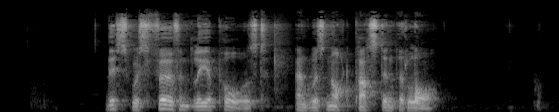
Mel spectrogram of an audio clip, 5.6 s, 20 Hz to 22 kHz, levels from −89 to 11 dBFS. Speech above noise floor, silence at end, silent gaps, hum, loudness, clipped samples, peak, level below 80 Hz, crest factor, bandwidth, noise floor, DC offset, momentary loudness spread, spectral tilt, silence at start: 59 dB; 1.25 s; none; none; -22 LUFS; under 0.1%; -2 dBFS; -68 dBFS; 24 dB; 15.5 kHz; -83 dBFS; under 0.1%; 12 LU; -1.5 dB/octave; 1.05 s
